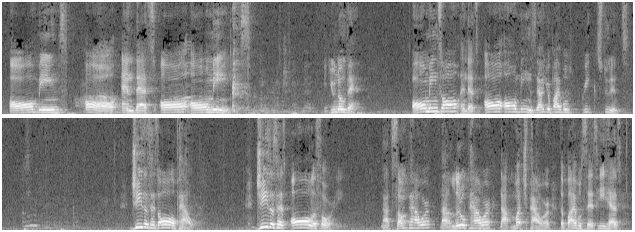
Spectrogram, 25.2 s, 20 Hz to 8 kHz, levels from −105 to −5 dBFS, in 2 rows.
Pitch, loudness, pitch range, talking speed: 185 Hz, -15 LUFS, 165-210 Hz, 110 wpm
